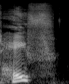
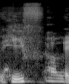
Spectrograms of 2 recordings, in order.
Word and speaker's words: HEIF: It's a, you said Haif? – Heif? Well, they pronounce it Heif. H-E-I-F. The high efficient image format.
